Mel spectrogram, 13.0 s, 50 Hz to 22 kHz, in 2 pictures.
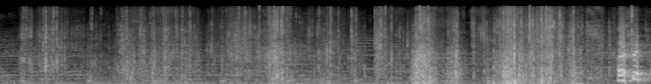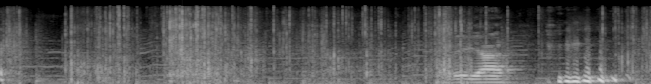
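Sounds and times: chip bags crinkling: 0.0s - 13.0s
light background music: 0.0s - 13.0s.

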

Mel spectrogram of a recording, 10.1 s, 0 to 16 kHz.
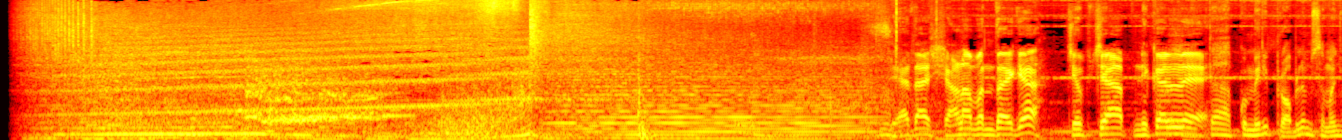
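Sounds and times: jeep engine running and revving: 0.2s - 6.0s.

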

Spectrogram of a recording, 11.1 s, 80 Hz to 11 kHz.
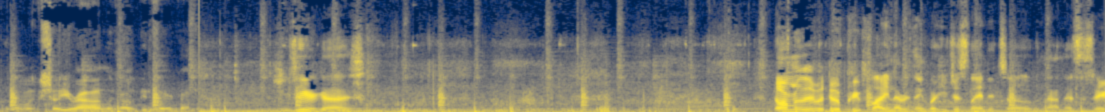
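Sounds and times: light airplane engine droning: 0.0s - 11.0s
music with steady beat: 0.0s - 11.0s.

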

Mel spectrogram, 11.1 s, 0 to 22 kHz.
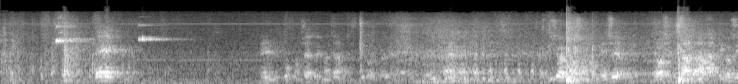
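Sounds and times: room noise hiss: 0.0s - 11.0s
indistinct echoing voices: 5.3s - 11.0s.

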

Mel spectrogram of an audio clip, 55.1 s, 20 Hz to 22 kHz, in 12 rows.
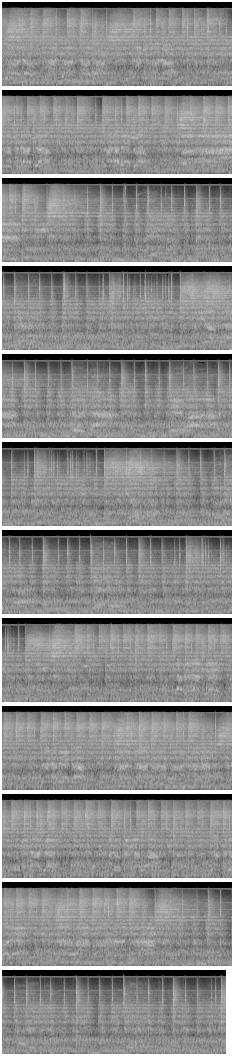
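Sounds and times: drum kit: 0.0s - 55.0s
electric bass guitar: 0.0s - 55.0s
electric guitar: 0.0s - 55.0s.

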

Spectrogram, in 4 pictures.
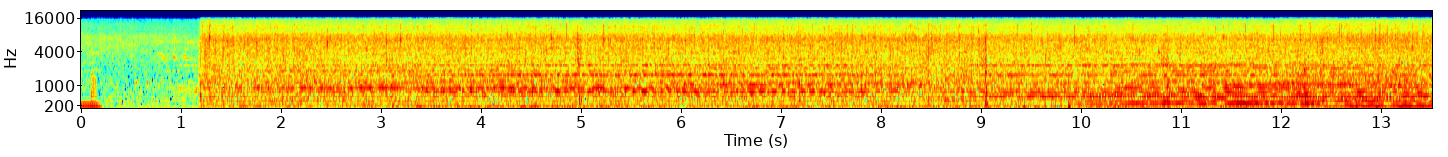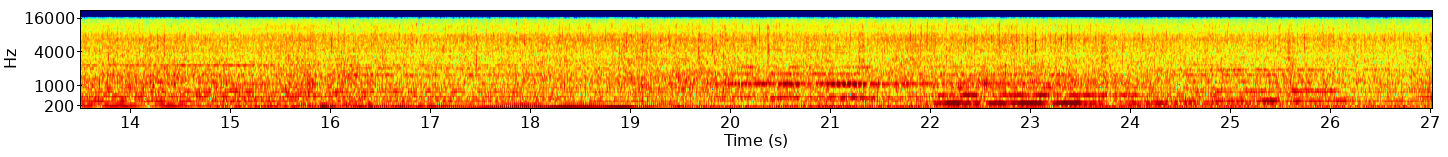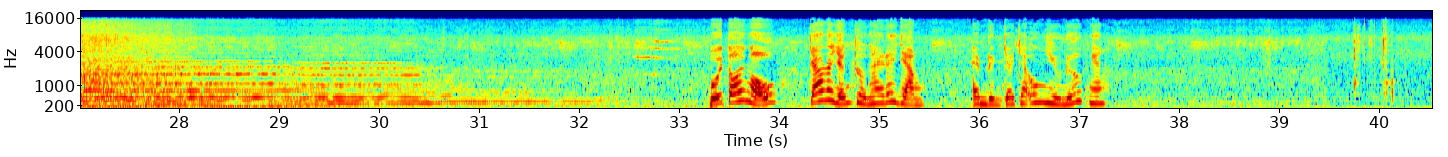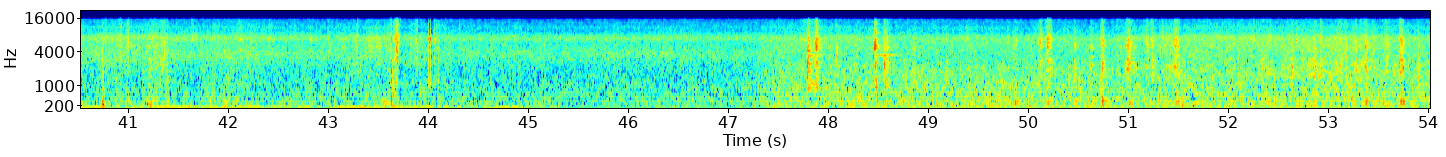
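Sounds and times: film score of held notes: 0.0s - 37.4s
steady rain: 0.0s - 54.0s.

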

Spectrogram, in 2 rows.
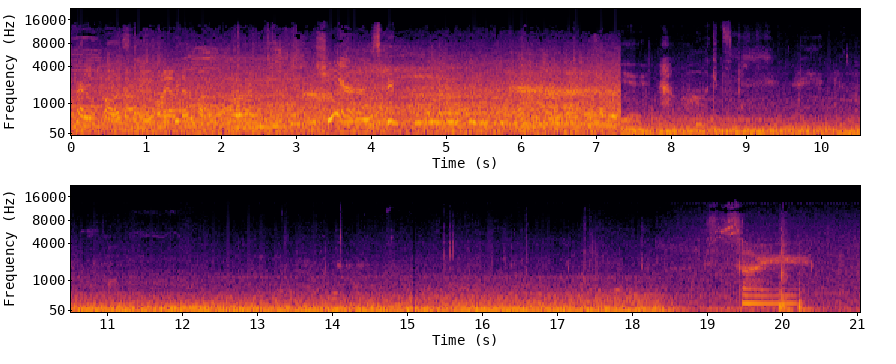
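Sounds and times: road and engine rumble: 0.0s - 21.0s.

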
